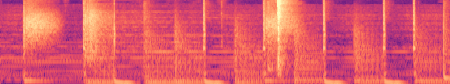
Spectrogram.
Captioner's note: snap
